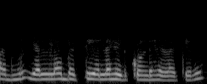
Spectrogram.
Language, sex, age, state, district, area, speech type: Kannada, female, 18-30, Karnataka, Gulbarga, urban, conversation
